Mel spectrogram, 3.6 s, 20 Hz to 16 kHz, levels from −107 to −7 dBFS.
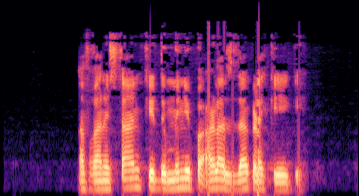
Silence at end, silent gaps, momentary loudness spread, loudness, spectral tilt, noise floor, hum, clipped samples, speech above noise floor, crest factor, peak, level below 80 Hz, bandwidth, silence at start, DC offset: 0.55 s; none; 7 LU; -14 LUFS; -5 dB/octave; -78 dBFS; none; under 0.1%; 64 dB; 16 dB; 0 dBFS; -50 dBFS; 10.5 kHz; 0.8 s; under 0.1%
